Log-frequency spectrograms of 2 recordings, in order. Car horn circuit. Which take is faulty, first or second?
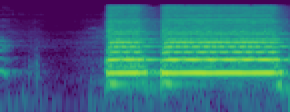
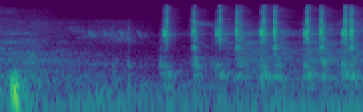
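second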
